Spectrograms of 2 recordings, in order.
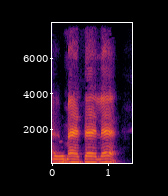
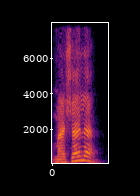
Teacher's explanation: huruf ta mesti keluarkan hujung lidah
